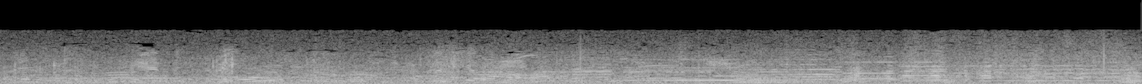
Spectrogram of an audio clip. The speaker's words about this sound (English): Oh, look. There they go. It's the car.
